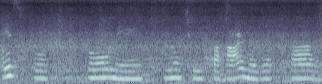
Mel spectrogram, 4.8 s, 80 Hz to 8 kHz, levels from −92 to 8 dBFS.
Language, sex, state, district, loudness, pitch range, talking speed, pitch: Hindi, female, Madhya Pradesh, Umaria, -17 LUFS, 220-240 Hz, 100 wpm, 225 Hz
